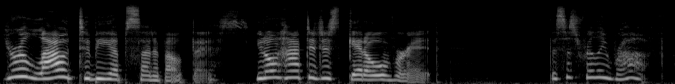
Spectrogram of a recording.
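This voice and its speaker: A woman playing a caring, protective partner in an intimate comfort audio roleplay, speaking gently and earnestly in a reassuring, conversational way with hesitant pauses. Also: high voice, animated, no echo, clean studio sound, full character voice. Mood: soothing. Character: caring, protective partner consoling a hurting loved one.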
